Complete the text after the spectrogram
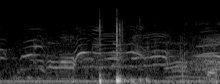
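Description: A football is kicked hard.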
